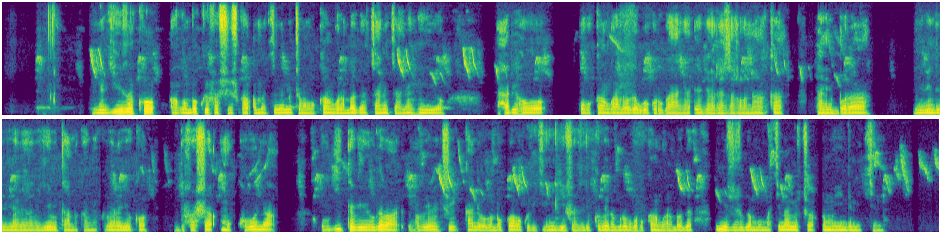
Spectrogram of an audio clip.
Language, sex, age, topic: Kinyarwanda, male, 25-35, health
